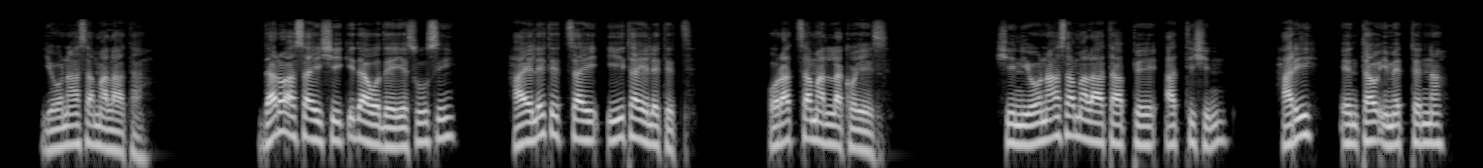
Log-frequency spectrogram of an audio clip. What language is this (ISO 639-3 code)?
gof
